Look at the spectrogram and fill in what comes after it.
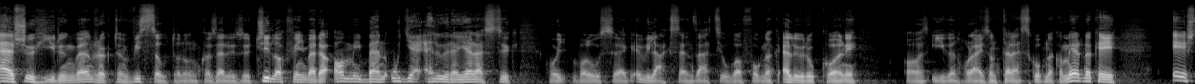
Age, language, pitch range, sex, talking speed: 30-49, Hungarian, 90-115 Hz, male, 115 wpm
